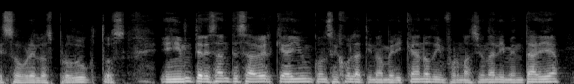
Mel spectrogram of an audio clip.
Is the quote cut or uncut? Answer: cut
